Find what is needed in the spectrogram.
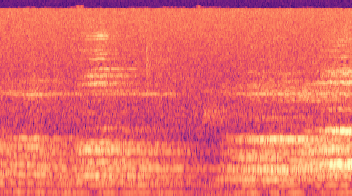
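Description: Mixed a cappella choir of men's and women's voices singing sustained chords, easing off briefly about two and a half seconds in, then swelling louder.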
